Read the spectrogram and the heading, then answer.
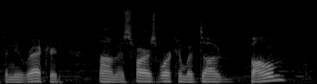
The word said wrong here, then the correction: Boehm: Bame. – Okay, I wasn't sure how to pronounce it. I don't think I've ever heard somebody say his name, so I wasn't sure. But I always said Boehm. – We're Kaler, and we're K-O-E-H-L-E-R.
